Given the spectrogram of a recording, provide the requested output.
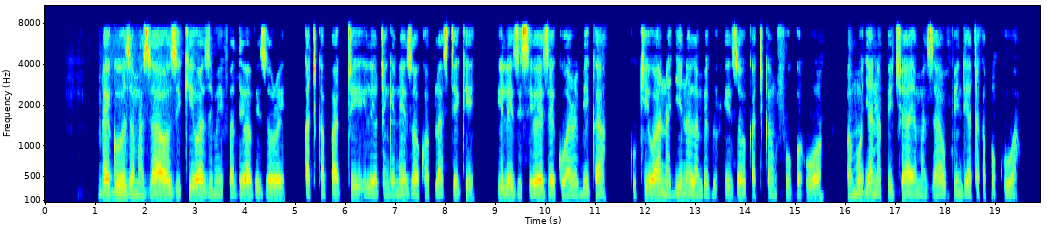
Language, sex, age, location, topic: Swahili, male, 25-35, Dar es Salaam, agriculture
